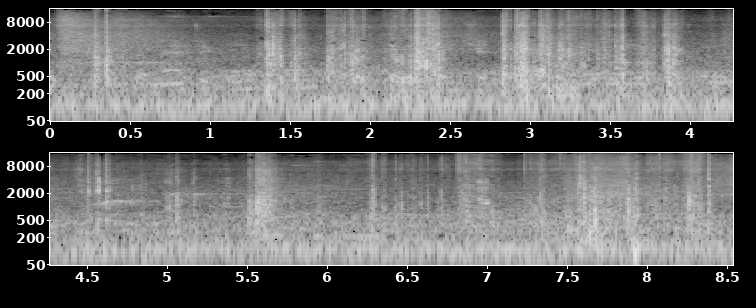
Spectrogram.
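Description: Plastic blister-carded Hot Wheels toy cars clattering and rustling as they are flipped through by hand in a bin, an irregular run of sharp plastic clicks and cardboard scrapes over a steady low hum.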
